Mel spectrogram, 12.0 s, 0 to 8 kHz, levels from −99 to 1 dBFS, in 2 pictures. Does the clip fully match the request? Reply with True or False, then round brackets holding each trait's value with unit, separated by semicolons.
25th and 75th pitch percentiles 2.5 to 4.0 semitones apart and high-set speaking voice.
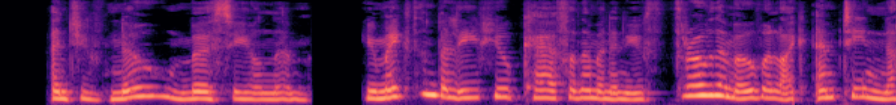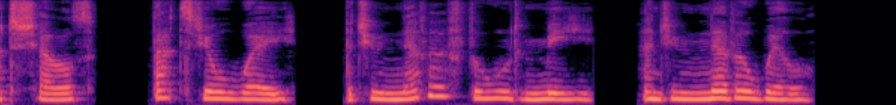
True (3.4 semitones; 195 Hz)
